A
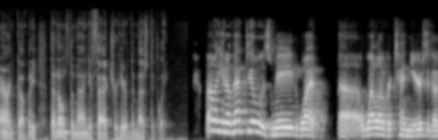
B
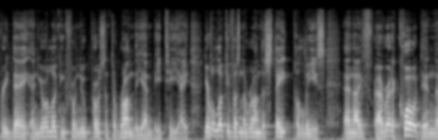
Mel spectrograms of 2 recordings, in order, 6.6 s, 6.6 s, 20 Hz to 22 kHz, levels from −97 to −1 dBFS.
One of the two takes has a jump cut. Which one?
B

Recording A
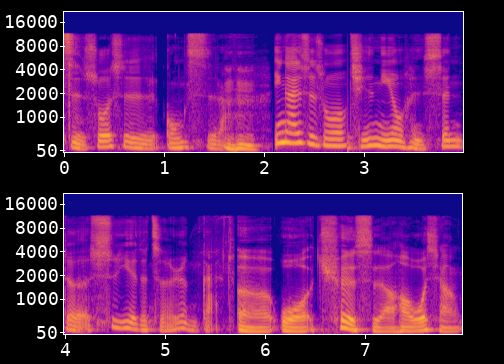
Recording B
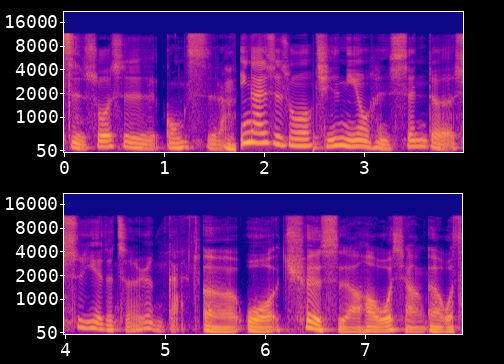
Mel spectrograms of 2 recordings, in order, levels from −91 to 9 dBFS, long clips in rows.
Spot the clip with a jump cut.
B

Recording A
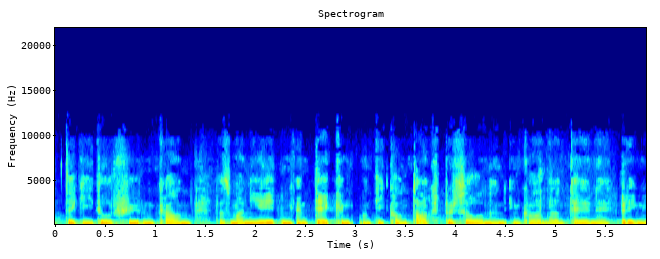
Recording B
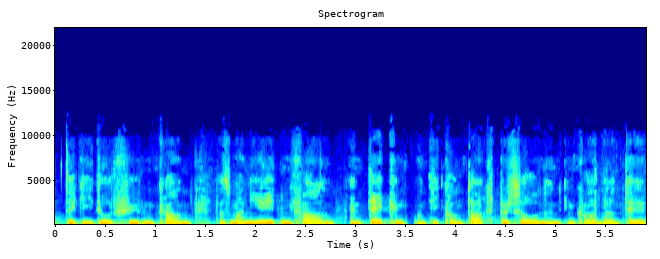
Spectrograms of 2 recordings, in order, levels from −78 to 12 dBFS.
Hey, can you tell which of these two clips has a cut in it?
A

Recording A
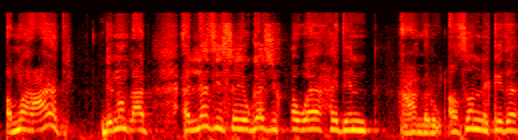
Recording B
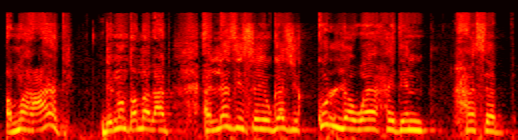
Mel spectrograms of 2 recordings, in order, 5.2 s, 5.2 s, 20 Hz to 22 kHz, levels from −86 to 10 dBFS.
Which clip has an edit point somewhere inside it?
A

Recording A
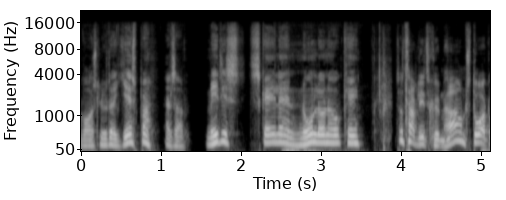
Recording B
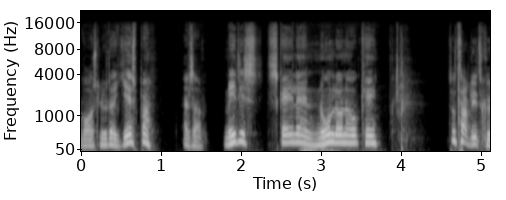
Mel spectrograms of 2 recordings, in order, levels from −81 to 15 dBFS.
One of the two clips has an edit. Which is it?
A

